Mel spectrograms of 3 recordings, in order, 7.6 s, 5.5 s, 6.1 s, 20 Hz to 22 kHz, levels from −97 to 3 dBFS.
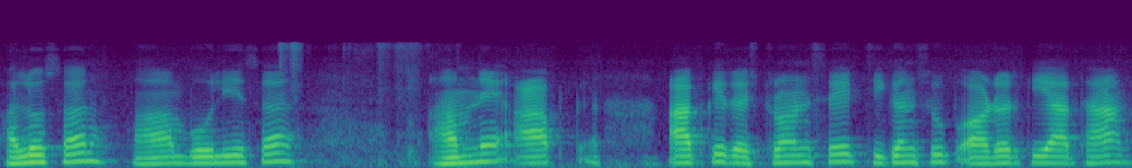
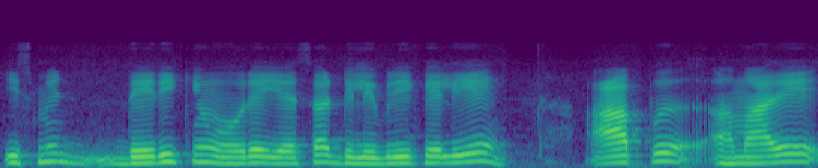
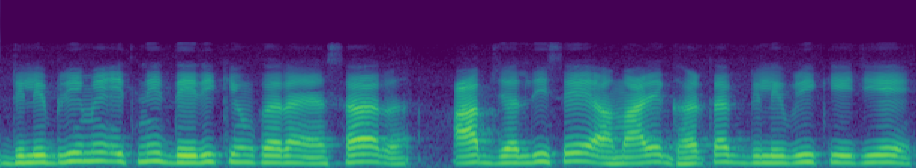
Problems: constant background noise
